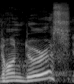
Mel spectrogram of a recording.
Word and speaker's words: Honduras: Is it Honduras? – Yes.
